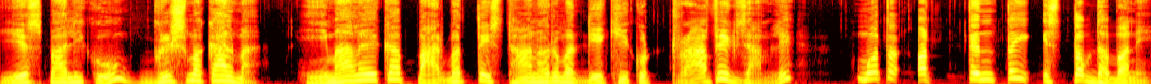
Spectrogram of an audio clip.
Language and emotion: Nepali, surprised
